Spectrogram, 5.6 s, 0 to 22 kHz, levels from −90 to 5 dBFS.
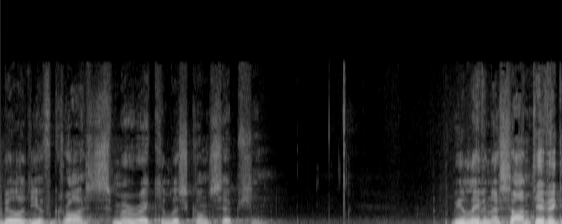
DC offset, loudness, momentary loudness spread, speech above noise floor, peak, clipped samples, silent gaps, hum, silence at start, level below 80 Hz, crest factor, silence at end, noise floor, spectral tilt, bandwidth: under 0.1%; -29 LUFS; 11 LU; 38 dB; -12 dBFS; under 0.1%; none; none; 0 s; -62 dBFS; 18 dB; 0 s; -66 dBFS; -6 dB/octave; 16 kHz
